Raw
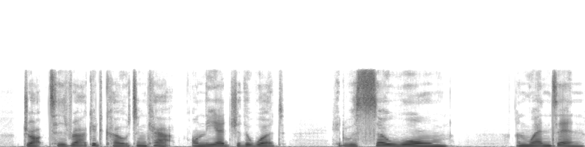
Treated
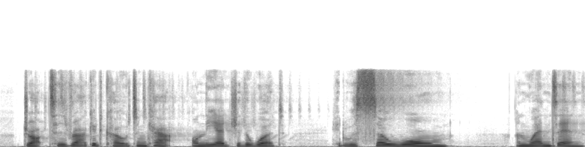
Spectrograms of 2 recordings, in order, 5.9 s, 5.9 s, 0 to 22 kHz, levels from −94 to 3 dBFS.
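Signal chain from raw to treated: thin delay 96 ms, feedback 53%, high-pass 3200 Hz, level -17.5 dB; gain +4.5 dB

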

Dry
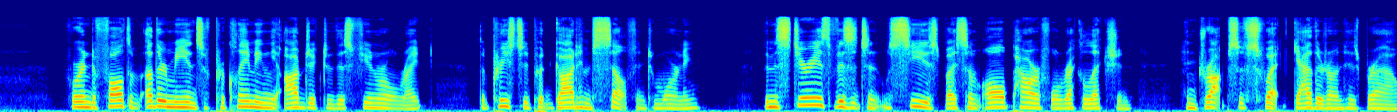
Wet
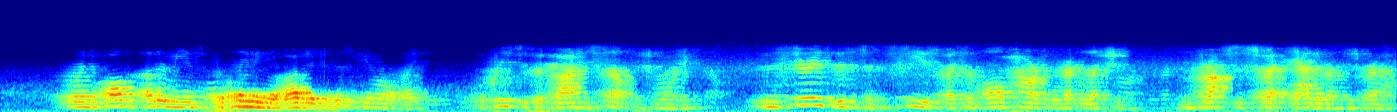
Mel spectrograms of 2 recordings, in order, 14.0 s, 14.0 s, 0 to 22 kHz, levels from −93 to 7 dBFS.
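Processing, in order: spectral swells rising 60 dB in 0.45 s; downsampling 8000 Hz; added noise pink -51 dBFS; low-pass sweep 730 Hz -> 1800 Hz, 4.61–5.41; 2.01–3.39 resonant low shelf 780 Hz +8.5 dB, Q 3; on a send: echo 0.973 s -21.5 dB; on the sum: non-linear reverb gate 0.16 s flat, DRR 4 dB; gain -4 dB

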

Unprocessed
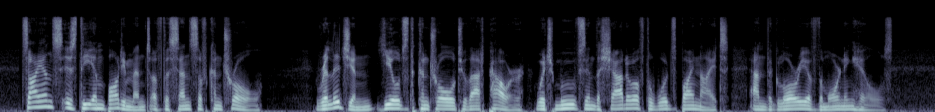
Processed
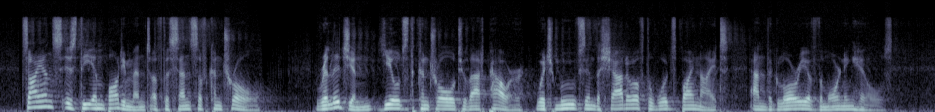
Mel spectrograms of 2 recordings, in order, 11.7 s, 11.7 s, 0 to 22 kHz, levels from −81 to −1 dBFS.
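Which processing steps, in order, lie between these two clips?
bit-crush 9-bit; warbling echo 83 ms, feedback 59%, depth 59 cents, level -21 dB

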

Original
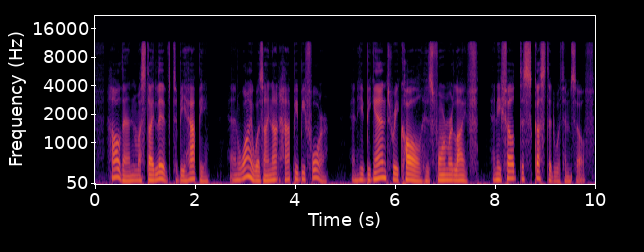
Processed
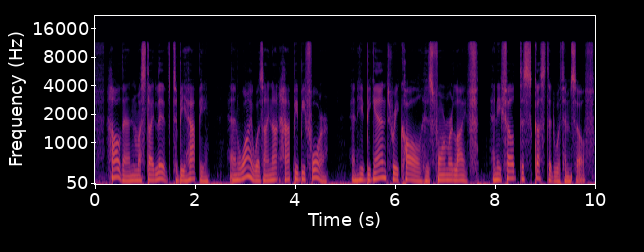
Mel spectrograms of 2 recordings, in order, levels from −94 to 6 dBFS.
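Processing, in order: compressor 12:1, threshold -38 dBFS, peak gain reduction 18.5 dB; gain +4 dB

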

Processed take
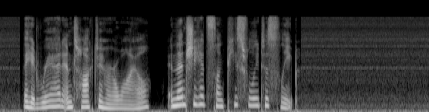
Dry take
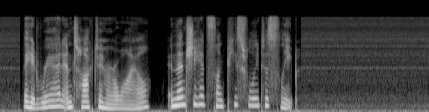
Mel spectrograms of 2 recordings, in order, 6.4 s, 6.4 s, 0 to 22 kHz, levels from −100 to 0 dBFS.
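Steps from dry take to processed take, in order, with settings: 2.68–3.98 high shelf 5400 Hz +7.5 dB; gain -4 dB

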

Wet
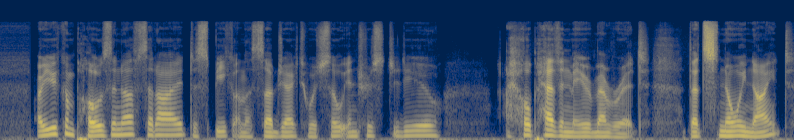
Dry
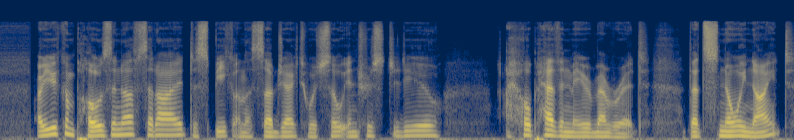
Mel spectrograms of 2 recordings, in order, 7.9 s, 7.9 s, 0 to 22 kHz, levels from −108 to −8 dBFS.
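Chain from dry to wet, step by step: 5.1–7.14 bell 5100 Hz +12.5 dB 1.8 oct; gain -2.5 dB

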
